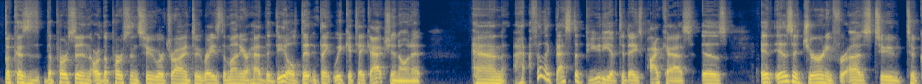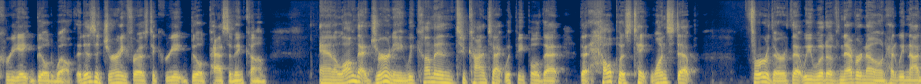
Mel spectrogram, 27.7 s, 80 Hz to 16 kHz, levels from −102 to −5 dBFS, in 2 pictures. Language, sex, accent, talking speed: English, male, American, 185 wpm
